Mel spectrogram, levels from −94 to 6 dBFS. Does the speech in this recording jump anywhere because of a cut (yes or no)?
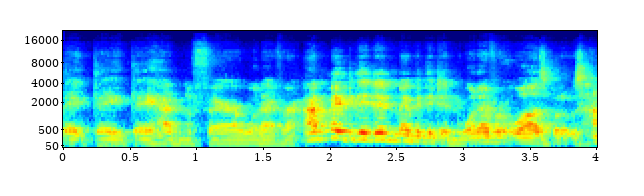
no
